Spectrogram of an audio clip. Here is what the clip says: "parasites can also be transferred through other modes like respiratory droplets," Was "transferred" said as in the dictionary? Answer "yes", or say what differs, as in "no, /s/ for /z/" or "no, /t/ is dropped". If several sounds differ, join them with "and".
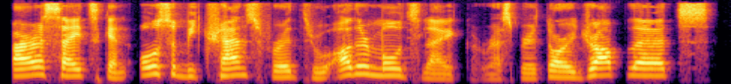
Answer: yes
